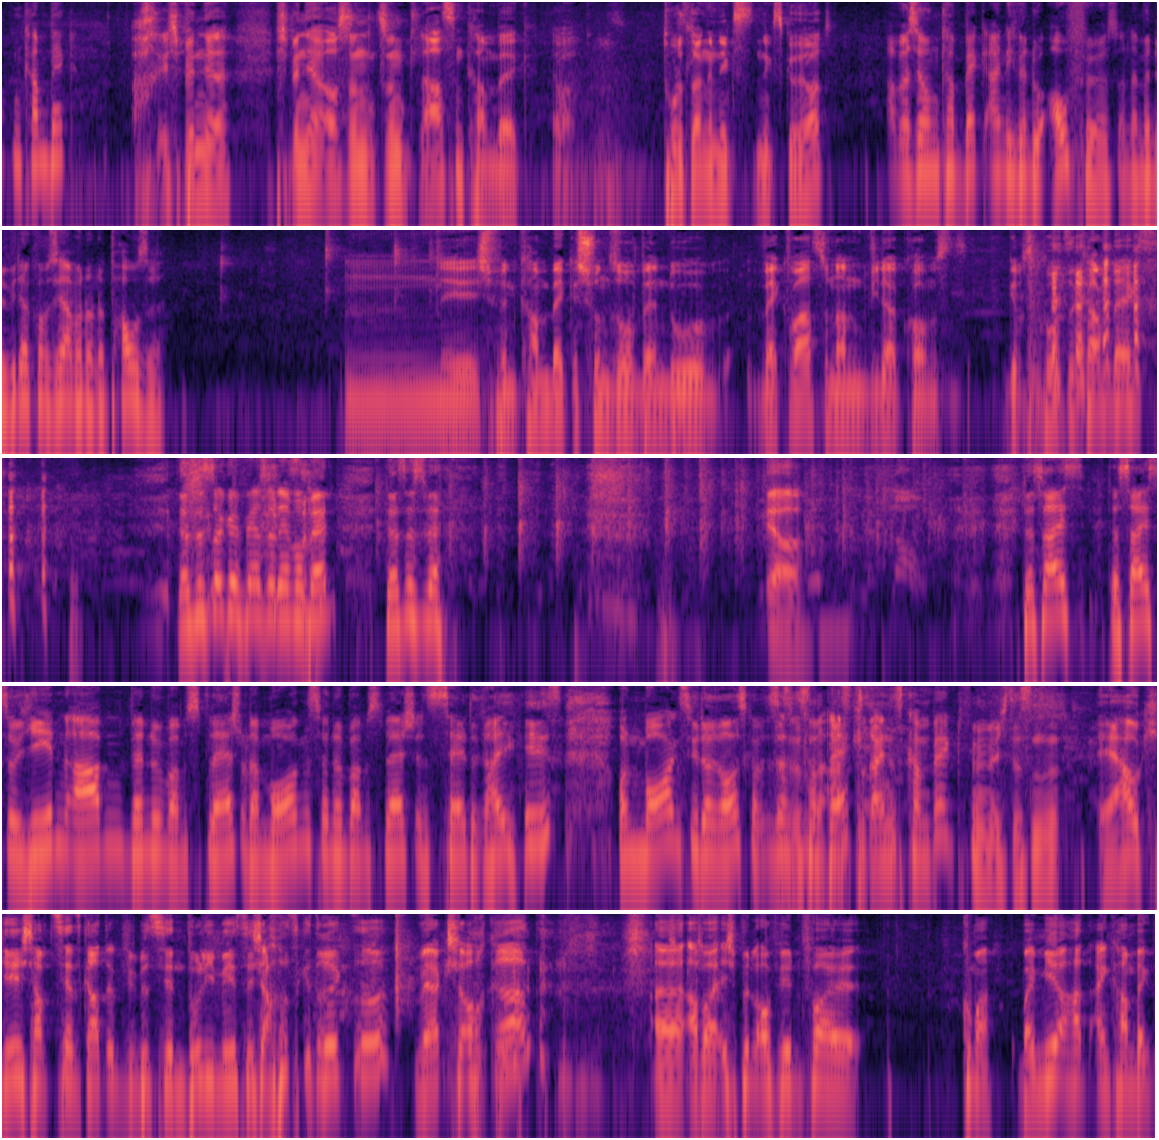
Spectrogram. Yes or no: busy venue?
yes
